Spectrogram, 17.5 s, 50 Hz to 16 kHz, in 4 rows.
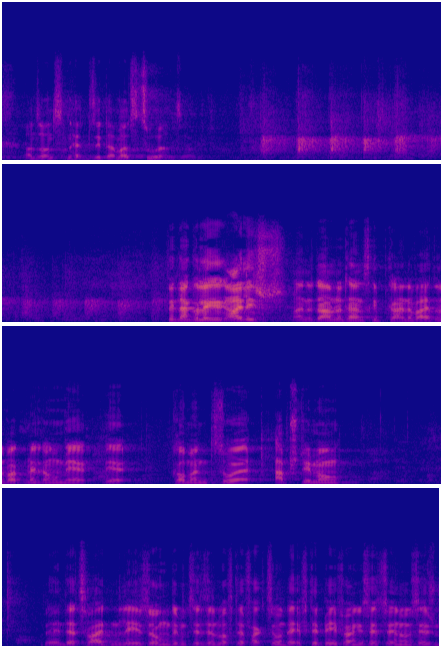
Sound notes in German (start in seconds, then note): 2.4 Beifall bei der FDP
